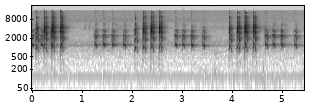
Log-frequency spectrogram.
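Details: Male and female rails calling in rapid series of sharp, raspy notes. Bursts of five or six clipped notes follow one another with brief pauses between them.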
